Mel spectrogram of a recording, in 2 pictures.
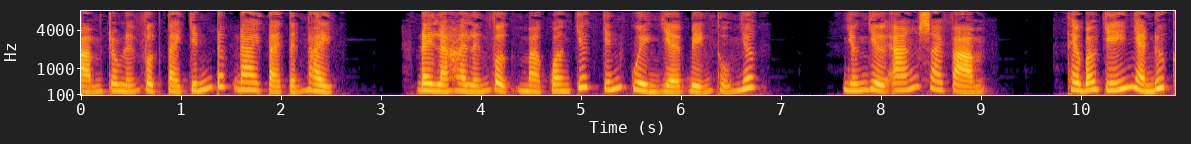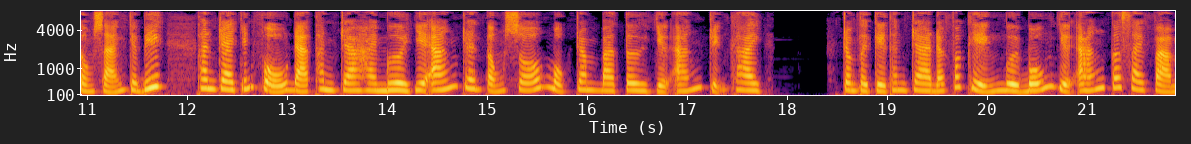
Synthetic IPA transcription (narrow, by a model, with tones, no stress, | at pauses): a̰ː˧˨mt͡ɕɔ˧wŋ͡mlḭ˧˥ŋ̟vɨ˨˩k̚t̪a̰ː˧˨jt͡ɕï˨˦ŋ̟ɗə˦˥k̚ɗaː˧jt̪a̰ː˧˨jt̪ï˧˩ŋ̟na˨˩j | ɗə˧jlaː˨˩ɦaː˧jlḭ̈˧˥ŋ̟vɨ˨˩k̚maː˨˩kwaː˧nt͡ɕɨ˦˥k̚t͡ɕï˨˦ŋ̟kwi˨˩ənzḛ˧˨ɓḭ˧˨ənt̪ʰṵ˧˩ɲə˦˥t̚ | ɲɨ̰˧˥ŋzɨ̰˧˨ʔaː˨˦nsaː˧jfa̰ː˧˨m | t̪ʰɛ˧wɓaː˨˦wt͡ɕi˨˦ɲaː˨˩nɨ˦˥əkːo̰˧˨wŋ͡msaː˧˩nt͡ɕɔ˧ɓi˦˥ət̚ | t̪ʰa˧jŋt͡ɕaː˧t͡ɕï˨˦ŋ̟fu˧˩ɗa̰ː˧˥t̪ʰa˧jŋ̟t͡ɕaː˧ɦaː˧jmɨ˧əjzɨ̰˧˨ʔaː˨˦nt͡ɕe˧nt̪ə˧˩wŋ͡mso˨˦mo˨˩t̚t͡ɕa˧mɓaː˧t̪ɨ˧zɨ̰˧˨ʔaː˨˦nt͡ɕi˧˩ənxaː˧j | t͡ɕɔ˧wŋ͡mt̪ʰə˨˩jki˨˩t̪ʰa˧jŋt͡ɕaː˧ɗa̰ː˧˥faː˦˥t̚hḭ˧˨ənmɨ˨˩əjɓo˨˦nzɨ̰˧˨ʔaː˨˦nkɔ˨˦saː˧jfa̰ː˧˨m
